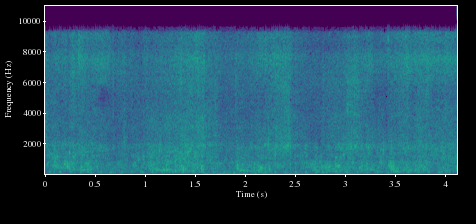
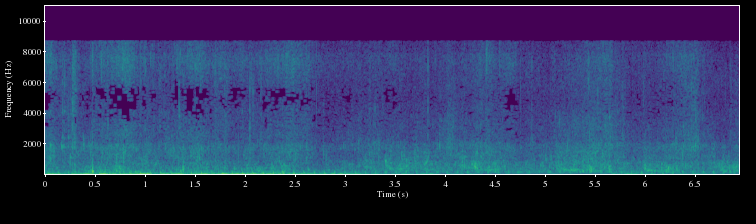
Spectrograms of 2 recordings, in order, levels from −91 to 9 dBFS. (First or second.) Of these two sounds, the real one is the second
